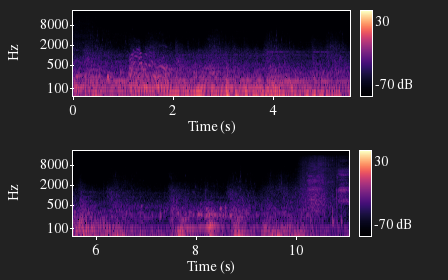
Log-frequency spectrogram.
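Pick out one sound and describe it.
Water rumbles and gurgles, heard muffled from underwater.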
